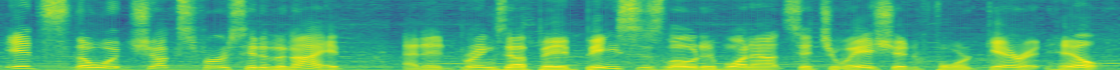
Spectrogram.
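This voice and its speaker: A man's voice: a little high, soft background music. An American man calling baseball play-by-play for radio, describing each moment in detail in a live outdoor broadcast. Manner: measured description, excited on big plays. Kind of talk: live sports commentary. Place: outdoor ballpark broadcast position.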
